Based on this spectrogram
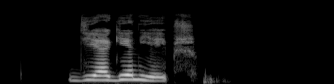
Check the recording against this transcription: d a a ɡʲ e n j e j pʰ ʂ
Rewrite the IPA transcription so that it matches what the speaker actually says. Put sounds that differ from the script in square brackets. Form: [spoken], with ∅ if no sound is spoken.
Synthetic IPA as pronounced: d [i] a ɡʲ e n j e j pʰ ʂ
